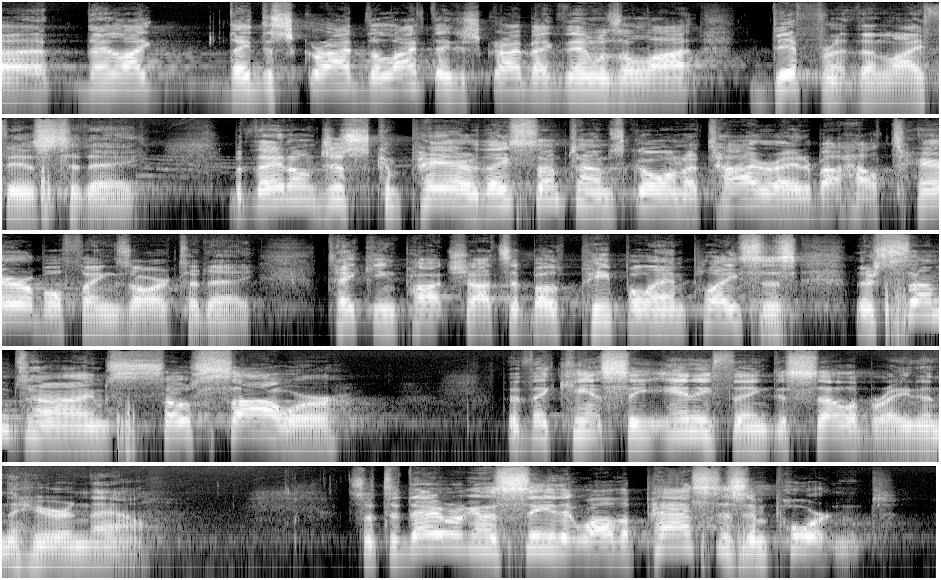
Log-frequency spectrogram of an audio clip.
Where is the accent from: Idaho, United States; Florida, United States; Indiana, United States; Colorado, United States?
Florida, United States; also born or lived in Oklahoma / Land O'Lakes, Florida; I'm from Florida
